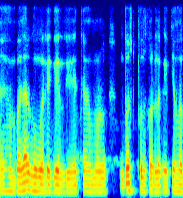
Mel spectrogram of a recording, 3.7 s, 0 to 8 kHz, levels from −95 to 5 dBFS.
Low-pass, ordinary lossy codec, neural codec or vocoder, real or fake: 7.2 kHz; Opus, 24 kbps; codec, 44.1 kHz, 2.6 kbps, SNAC; fake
